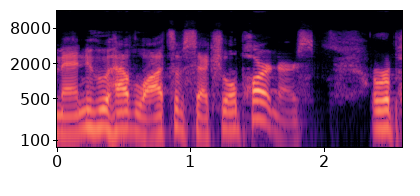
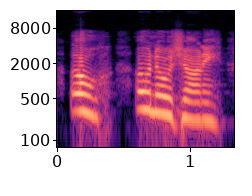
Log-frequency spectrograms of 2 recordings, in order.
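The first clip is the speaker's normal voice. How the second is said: high, prissy mock girl voice, hammed-up; mock girlfriend voice; 7 semitones higher, 7 dB louder than usual. Mocking the girlfriend as she fends off her boyfriend, high mock girl voice. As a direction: play the naive girlfriend, higher and sweet. Acted teen couple, girl's voice.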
